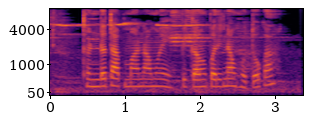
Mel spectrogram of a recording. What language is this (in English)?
Marathi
